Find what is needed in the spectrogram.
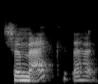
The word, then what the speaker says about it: Shemek: Today I have a very special guest joining me, Dr. Lulu Shemek. Did I pronounce it? – Yes. Shemek, like lick. Shemek.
